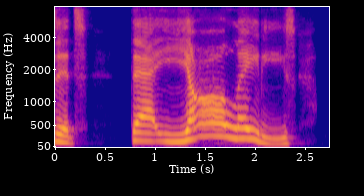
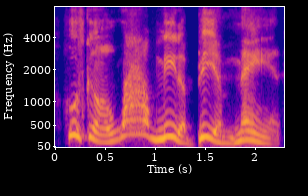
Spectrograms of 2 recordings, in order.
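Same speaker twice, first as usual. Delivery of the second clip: usual speaking voice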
